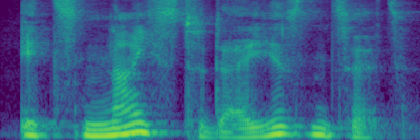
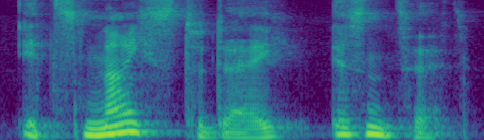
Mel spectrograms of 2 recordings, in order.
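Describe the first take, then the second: First: The sentence is spoken at full natural speed. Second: The sentence is spoken a little faster. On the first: "at the speed native people speak" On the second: "this time a little faster"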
